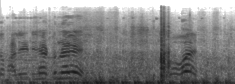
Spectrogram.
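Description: Short bursts of a man's raised voice during a roadside quarrel, twice, over a steady low rumble.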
